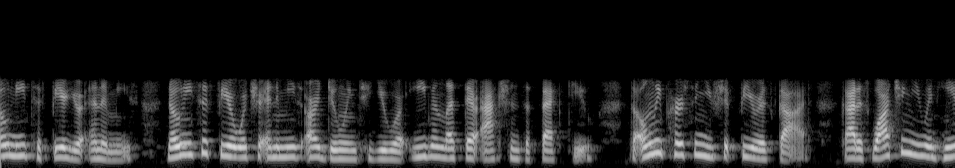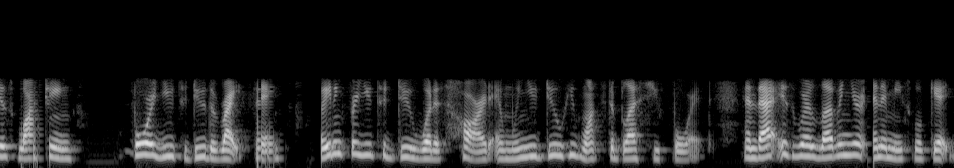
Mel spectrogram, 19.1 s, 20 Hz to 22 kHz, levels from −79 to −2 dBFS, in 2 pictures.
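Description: Packet loss with pitch repetition hits three times. From 9.76 to 10.04 s, about 160 ms of gaps in runs up to 60 ms. From 12.12 to 12.76 s, between "to do the right" and "for you to do", 400 ms lost, runs up to 100 ms. At 18.22 s, after "that is where loving", a 60 ms hole. Each gap gets patched by looping the last pitch cycle, so you hear brief buzzy, held-tone smears where the speech should keep moving, and in the longer runs the repeat fades into silence before the speech cross-fades back, all over the narrowband G.711 phone line.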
